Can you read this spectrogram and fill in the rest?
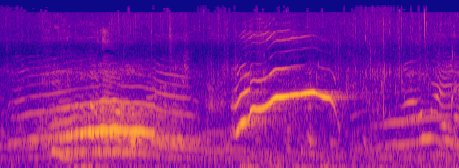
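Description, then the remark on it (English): Water is poured in two moderately loud bursts, a longer pour and then a shorter one, each with a splashing, gurgling tone that shifts and rises in pitch. “Okay, so I'm going to keep pouring.”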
